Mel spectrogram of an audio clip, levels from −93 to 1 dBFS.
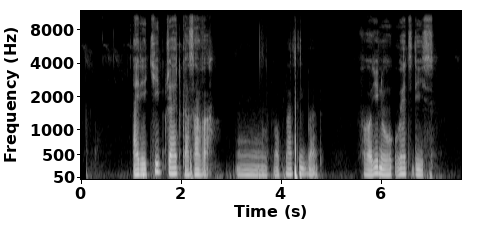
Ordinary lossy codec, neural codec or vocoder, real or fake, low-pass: none; none; real; 10.8 kHz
